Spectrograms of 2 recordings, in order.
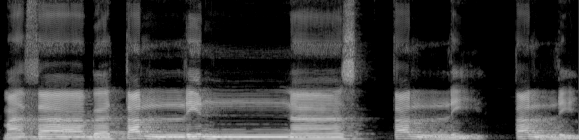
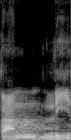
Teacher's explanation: kalau kita berhenti menjadi matabah seperti itu kalau dilanjutkan maka menjadi tanwinnya dimasukkan ke lam sehingga langsung dibaca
